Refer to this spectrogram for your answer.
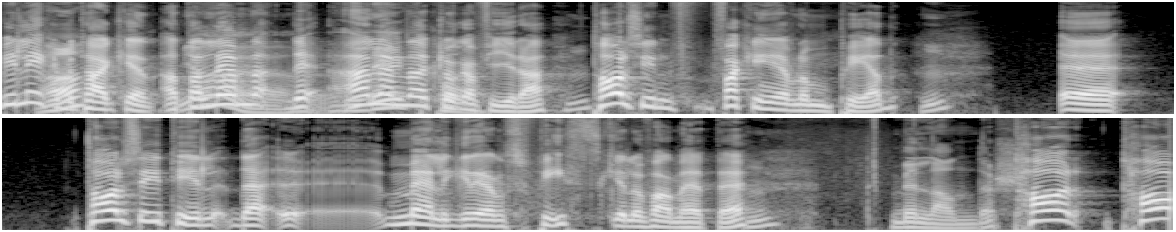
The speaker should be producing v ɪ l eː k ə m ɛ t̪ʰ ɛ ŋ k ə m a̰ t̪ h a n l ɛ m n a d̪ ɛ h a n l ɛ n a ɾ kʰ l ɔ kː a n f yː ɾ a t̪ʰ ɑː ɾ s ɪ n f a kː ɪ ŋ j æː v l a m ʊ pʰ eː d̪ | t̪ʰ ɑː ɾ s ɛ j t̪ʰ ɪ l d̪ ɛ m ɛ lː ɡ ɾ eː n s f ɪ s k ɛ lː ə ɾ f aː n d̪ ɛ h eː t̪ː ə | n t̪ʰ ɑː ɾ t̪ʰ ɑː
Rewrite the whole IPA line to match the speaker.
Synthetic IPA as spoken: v ɪ l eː k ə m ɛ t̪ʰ a ŋ k ə n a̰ t̪ h a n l ɛ m n a d̪ ɛ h a n l ɛ n a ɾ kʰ l ɔ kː a n f yː ɾ a t̪ʰ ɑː ɾ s ɪ n f a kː ɪ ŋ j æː v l a m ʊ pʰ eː d̪ | t̪ʰ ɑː ɾ s ɛ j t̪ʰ ɪ l d̪ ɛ m ɛ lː ɡ ɾ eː n s f ɪ s k ɛ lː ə ɾ f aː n d̪ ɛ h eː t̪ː ə | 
